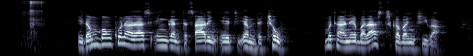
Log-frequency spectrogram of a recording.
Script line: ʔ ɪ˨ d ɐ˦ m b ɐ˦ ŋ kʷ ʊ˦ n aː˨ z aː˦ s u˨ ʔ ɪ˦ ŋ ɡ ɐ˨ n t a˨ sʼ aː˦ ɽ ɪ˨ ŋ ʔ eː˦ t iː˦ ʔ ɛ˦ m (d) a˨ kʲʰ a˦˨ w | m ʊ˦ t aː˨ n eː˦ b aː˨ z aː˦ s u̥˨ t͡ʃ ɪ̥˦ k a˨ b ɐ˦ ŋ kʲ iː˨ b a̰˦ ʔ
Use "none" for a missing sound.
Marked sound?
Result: d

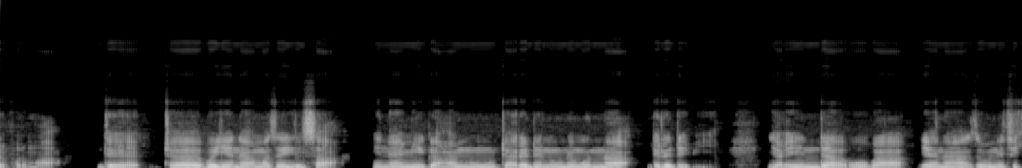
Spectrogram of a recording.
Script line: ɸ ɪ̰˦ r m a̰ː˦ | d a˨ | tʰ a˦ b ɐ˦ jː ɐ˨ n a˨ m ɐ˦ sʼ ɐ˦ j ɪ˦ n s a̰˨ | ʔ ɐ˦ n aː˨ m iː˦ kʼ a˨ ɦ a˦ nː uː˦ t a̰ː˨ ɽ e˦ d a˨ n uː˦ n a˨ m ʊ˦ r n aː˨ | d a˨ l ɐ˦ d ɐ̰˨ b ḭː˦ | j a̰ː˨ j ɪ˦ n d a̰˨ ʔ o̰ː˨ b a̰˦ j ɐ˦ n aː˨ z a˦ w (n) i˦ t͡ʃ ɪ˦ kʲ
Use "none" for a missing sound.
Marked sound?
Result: n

